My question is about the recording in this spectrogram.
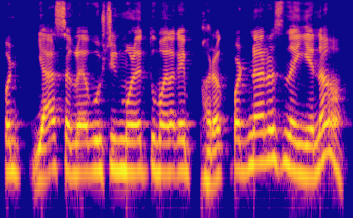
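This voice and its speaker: A defiant grown son, sarcastic and rude toward his parents, voiced by a woman reviewing a TV serial. He retorts in quick, cutting lines. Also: medium pitch, natural voice. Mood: stubborn.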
